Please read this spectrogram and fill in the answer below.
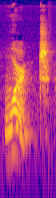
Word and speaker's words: weren't: Una sílaba, no dos. No decimos weren't ni weren't, ¿ok? Decimos weren't, y con T al final.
